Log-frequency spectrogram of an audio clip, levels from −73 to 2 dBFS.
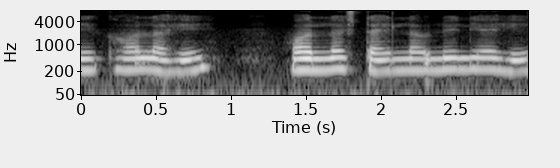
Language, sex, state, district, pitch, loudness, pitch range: Marathi, female, Maharashtra, Sindhudurg, 215 Hz, -16 LUFS, 210-225 Hz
